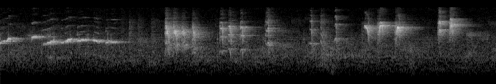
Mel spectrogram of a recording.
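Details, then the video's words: Sunbird (kolibri) song for masteran: it opens with thin, slightly wavering whistles that glide upward, then breaks into bursts of sharp high chirps with short pauses between them. "MASTERAN UNTUK BURUNG COLIBRI GACOR"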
